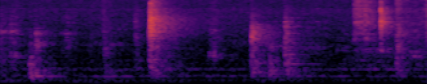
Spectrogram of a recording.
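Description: A few faint, separate clicks and knocks, about four in two seconds, of small toiletry items being picked up and set down.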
